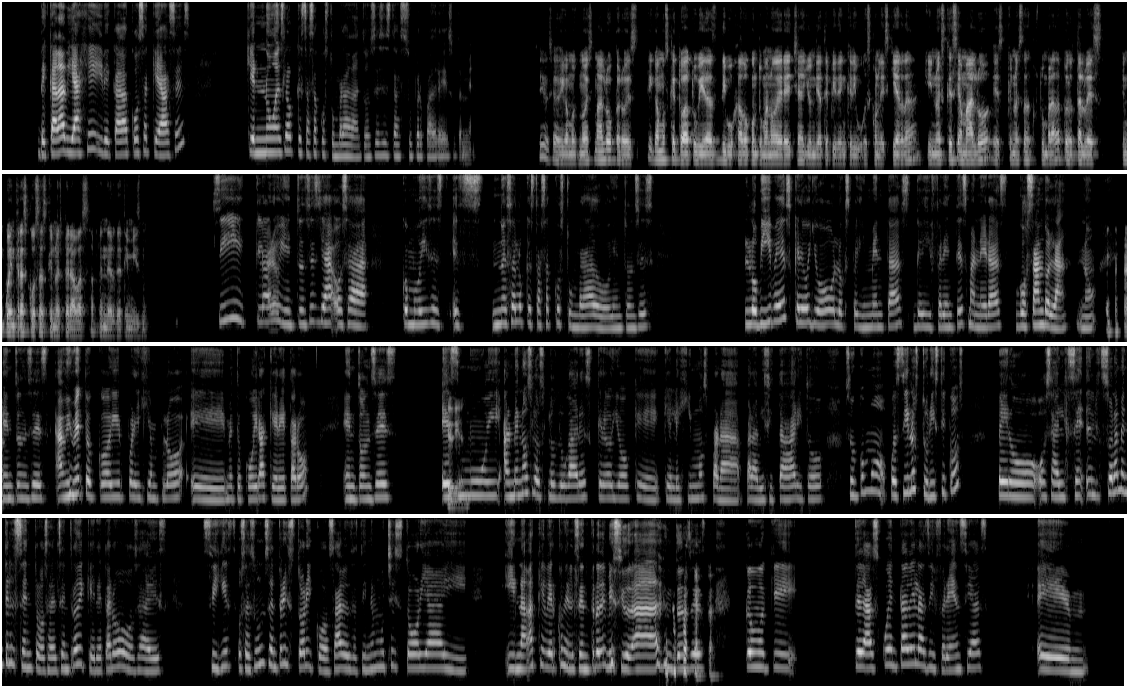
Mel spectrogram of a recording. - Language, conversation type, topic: Spanish, podcast, ¿Qué te fascina de viajar por placer?
- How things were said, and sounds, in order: tapping; chuckle; laughing while speaking: "me"; laugh; laughing while speaking: "con el centro de mi ciudad"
